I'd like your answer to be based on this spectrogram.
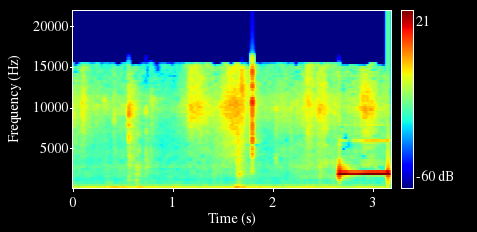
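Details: Steady electronic prompt tone from a Philips defibrillator during a routine operational check (knob turned to 170), over low room rumble and handling clicks.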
